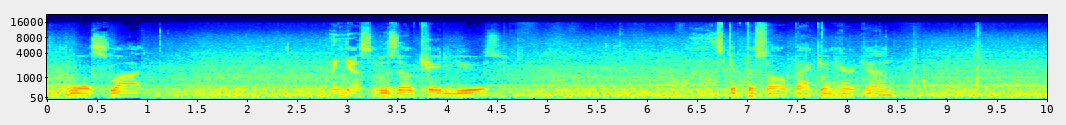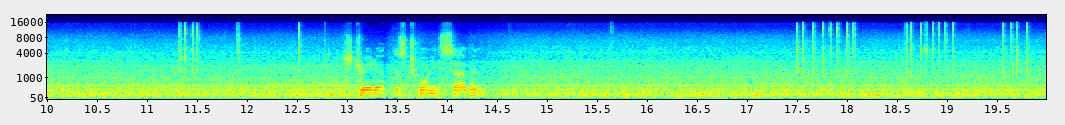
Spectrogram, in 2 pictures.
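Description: A knob clicks as it is turned.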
